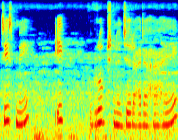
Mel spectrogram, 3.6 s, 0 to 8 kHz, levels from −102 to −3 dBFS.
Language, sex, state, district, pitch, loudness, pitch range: Hindi, female, Gujarat, Gandhinagar, 235 Hz, -18 LUFS, 220-285 Hz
